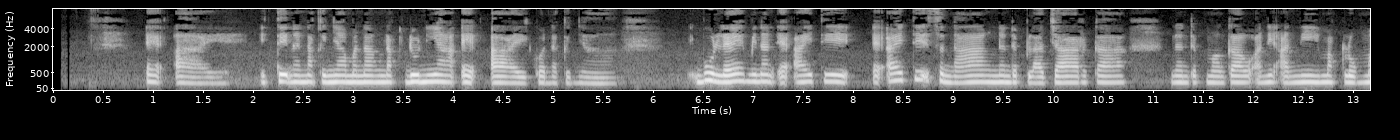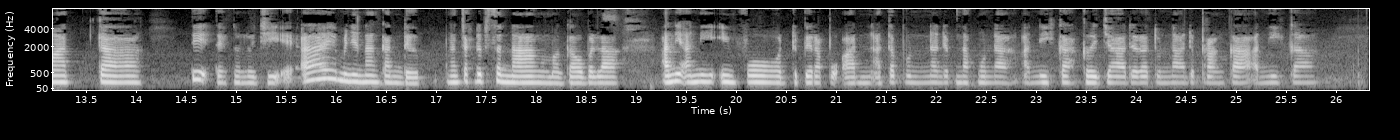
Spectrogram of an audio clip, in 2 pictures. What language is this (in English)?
Bukar-Sadung Bidayuh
